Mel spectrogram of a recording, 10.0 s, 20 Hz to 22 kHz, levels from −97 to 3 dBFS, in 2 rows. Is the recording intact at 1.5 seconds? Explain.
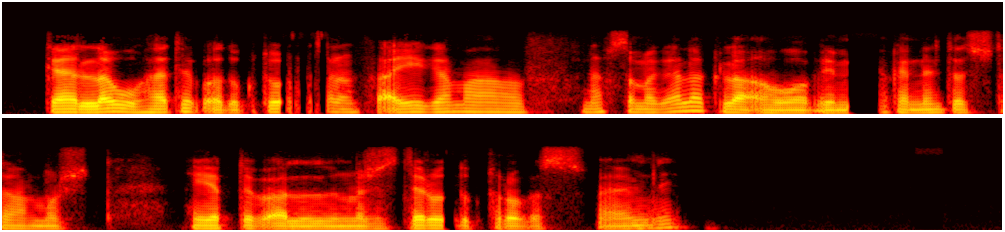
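No. Lost AMR speech frames affect 1.39 to 1.78 s: about 160 ms of audio is lost, scattered over 240 ms in runs of up to 40 ms. The decoder repeats the last good pitch and vocal-tract settings at falling gain, so the speech warbles and dips in short gaps.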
